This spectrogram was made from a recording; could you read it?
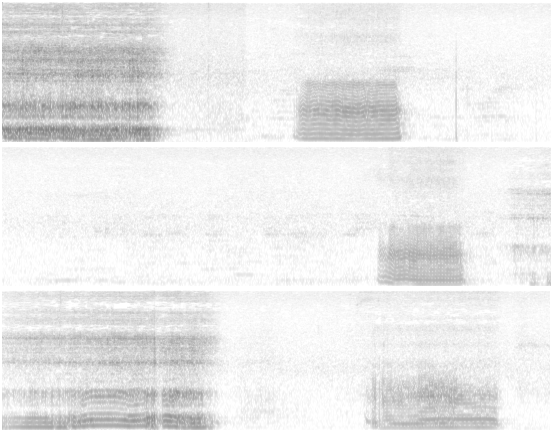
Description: I filmed my father and my chihuahua snoring at night. They don't care about others. Me and my Mom are desperately trying to sleep.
